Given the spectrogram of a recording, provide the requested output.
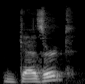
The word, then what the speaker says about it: Dessert: the time and uh it is desert it's pronounced desert spelled dessert uh but you know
